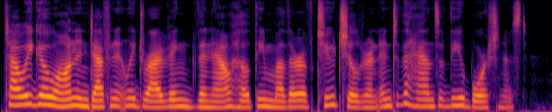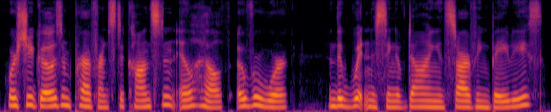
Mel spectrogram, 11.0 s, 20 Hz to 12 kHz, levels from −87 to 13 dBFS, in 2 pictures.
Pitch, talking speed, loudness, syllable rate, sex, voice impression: 205 Hz, 200 wpm, -18 LUFS, 6.2 syllables/s, female, feminine, adult-like, slightly relaxed, bright, soft, fluent, slightly raspy, intellectual, calm, friendly, reassuring, elegant, kind, modest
